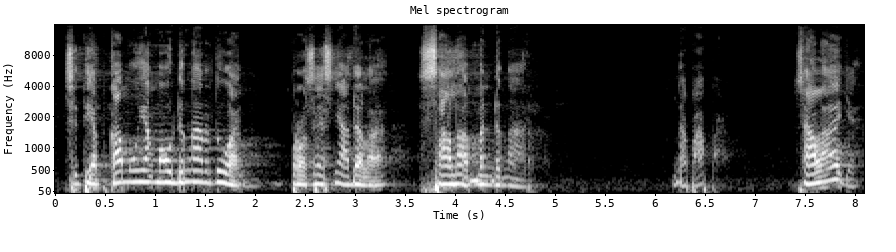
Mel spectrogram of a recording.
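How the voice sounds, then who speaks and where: Guy preaching, husky voice, loud then soft, echoey big hall. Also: sits high. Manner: animated, rhetorical questions, swings loud and soft. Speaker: pastor. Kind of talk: sermon. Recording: long reverb in a large hall.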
